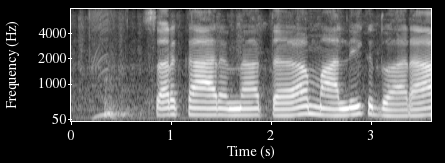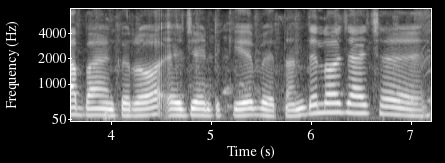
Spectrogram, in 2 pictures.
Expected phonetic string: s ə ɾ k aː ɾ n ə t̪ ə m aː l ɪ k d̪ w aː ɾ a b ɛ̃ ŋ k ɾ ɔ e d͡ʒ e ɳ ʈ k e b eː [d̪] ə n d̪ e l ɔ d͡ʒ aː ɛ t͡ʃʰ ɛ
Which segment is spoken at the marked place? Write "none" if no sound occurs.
t̪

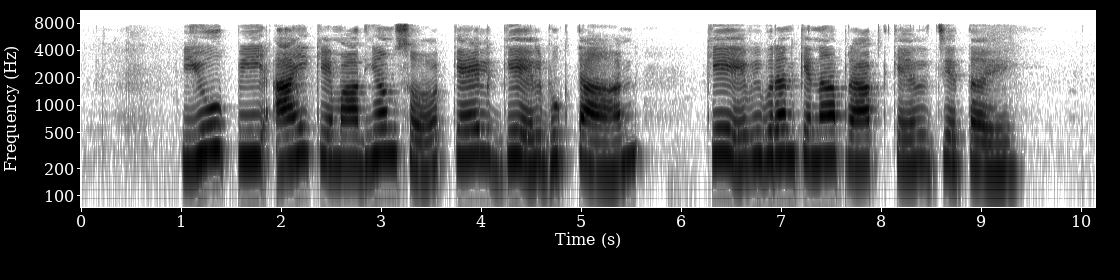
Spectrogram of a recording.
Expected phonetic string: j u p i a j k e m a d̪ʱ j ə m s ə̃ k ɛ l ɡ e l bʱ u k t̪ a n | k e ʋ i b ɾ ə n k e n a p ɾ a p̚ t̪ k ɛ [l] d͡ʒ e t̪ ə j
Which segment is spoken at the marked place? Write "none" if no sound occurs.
l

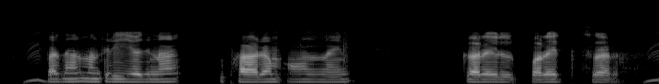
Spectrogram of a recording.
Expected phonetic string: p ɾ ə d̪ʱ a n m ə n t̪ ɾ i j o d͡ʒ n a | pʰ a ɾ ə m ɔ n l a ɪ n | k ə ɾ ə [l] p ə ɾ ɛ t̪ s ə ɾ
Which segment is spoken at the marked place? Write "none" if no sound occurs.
l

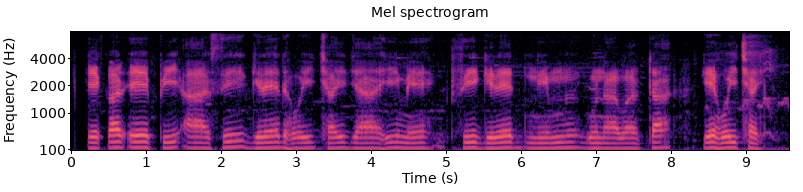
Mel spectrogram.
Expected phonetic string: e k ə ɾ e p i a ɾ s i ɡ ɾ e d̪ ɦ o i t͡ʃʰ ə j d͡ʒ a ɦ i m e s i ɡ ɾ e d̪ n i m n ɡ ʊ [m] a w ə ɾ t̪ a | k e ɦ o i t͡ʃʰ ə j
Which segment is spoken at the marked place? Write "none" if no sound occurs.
n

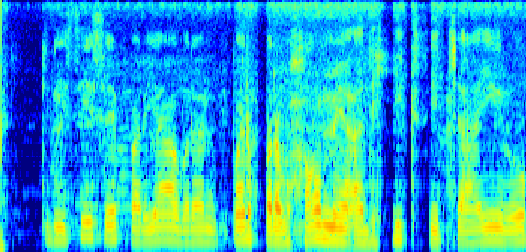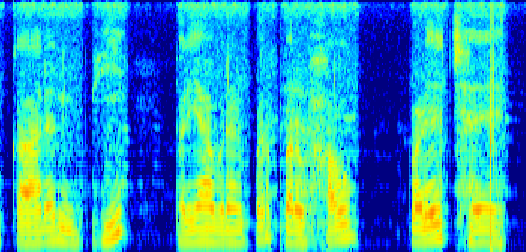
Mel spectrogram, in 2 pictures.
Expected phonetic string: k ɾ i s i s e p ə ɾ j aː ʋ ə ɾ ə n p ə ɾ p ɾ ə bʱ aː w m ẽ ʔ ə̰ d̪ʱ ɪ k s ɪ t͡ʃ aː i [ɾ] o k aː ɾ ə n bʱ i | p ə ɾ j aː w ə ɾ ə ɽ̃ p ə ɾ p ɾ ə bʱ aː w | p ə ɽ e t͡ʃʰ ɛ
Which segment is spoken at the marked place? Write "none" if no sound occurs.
ɾ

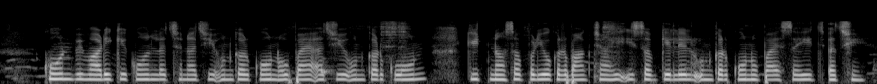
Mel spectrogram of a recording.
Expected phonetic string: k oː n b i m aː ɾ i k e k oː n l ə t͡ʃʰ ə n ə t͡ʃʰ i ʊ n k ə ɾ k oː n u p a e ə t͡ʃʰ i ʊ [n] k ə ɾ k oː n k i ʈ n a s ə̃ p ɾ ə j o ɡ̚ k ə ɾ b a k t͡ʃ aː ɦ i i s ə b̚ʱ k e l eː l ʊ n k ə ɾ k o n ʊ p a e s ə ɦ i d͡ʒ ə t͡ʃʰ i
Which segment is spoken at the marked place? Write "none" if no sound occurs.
n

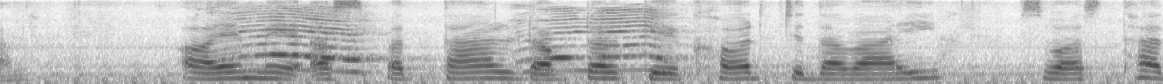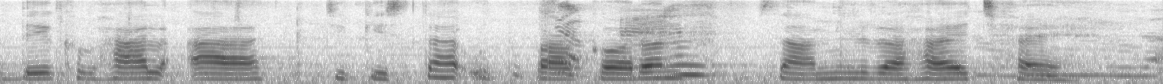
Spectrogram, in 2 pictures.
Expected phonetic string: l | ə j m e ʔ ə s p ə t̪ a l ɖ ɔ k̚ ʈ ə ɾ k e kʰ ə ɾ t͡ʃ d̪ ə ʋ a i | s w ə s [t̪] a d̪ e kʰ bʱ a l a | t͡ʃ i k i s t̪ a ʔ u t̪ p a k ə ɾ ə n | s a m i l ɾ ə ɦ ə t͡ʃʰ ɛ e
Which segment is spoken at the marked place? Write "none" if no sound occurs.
t̪ʰ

